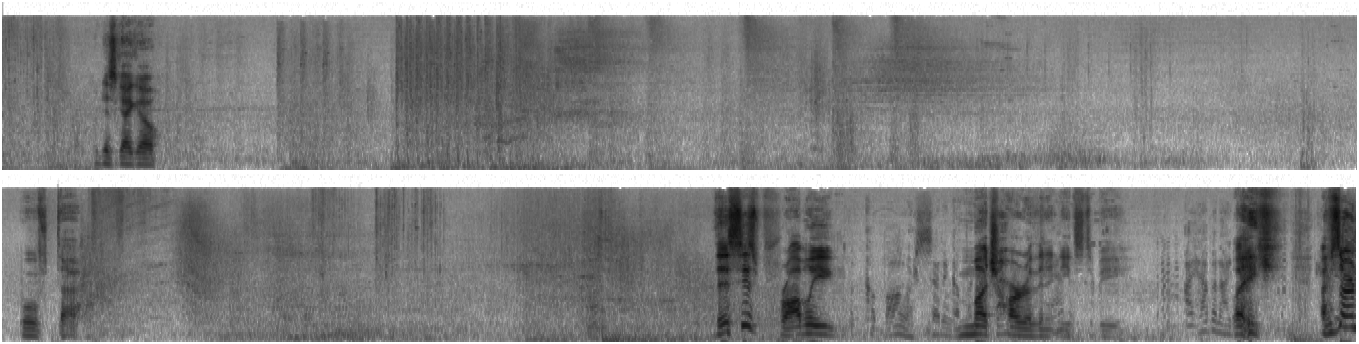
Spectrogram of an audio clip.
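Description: A man talks into a microphone with animation, in short bursts.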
